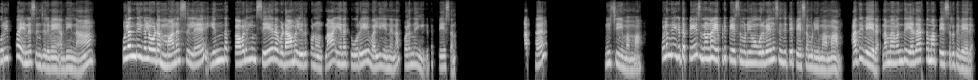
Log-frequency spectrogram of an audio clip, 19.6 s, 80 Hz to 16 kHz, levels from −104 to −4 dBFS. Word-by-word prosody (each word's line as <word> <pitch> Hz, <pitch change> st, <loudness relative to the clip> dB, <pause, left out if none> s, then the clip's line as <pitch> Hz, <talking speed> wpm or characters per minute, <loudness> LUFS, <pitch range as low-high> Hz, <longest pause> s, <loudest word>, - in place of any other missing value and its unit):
குறிப்பா 345 Hz, +6 st, -3 dB
என்ன 250 Hz, +1 st, -1 dB
செஞ்சுருவேன் 185 Hz, -5 st, -1 dB
அப்படின்னா, 170 Hz, -3 st, -3 dB, 0.8 s
குழந்தைகளோட 340 Hz, -4 st, +6 dB, 0.2 s
மனசில 275 Hz, +1 st, 0 dB, 0.4 s
எந்த 310 Hz, +3 st, 0 dB, 0.2 s
கவலையும் 305 Hz, +6 st, +1 dB
சேர 285 Hz, +6 st, +2 dB
விடாமல் 250 Hz, +1 st, +4 dB
இருக்கக்கணும்னா, 220 Hz, -2 st, -2 dB, 0.2 s
எனக்கு 235 Hz, -1 st, -4 dB
ஒரே 230 Hz, +3 st, +1 dB, 0.2 s
வழி 195 Hz, +3 st, -1 dB
என்னன்னா 180 Hz, -1 st, -4 dB
குழந்தைங்ககிட்ட 220 Hz, 0 st, -7 dB, 0.2 s
பேசணும். 200 Hz, +1 st, -6 dB, 1.4 s
அப்ப 225 Hz, -, -2 dB, 1.3 s
நிச்சயமாம்மா. 205 Hz, -11 st, -3 dB, 0.5 s
குழந்தைகள்ட்ட 390 Hz, -2 st, 0 dB
பேசணும்னா, 355 Hz, -3 st, +3 dB
எப்படி 335 Hz, +3 st, -5 dB
பேச 290 Hz, 0 st, +2 dB
முடியும்? 255 Hz, -1 st, -1 dB
ஒரு 255 Hz, -, +1 dB
வேலை 295 Hz, +4 st, +3 dB
செஞ்சுட்டே 265 Hz, -2 st, -3 dB
பேச 210 Hz, 0 st, 0 dB
முடியுமாம்மா? 175 Hz, -1 st, -2 dB, 0.4 s
அது 335 Hz, +5 st, 0 dB
வேற. 205 Hz, -6 st, +5 dB, 0.2 s
நம்ம 255 Hz, +2 st, 0 dB
வந்து 280 Hz, +2 st, -2 dB
எதார்த்தமா 295 Hz, +2 st, +1 dB
பேசுறது 235 Hz, -2 st, -2 dB
வேற. 160 Hz, -2 st, -1 dB
250 Hz, 110 wpm, -24 LUFS, 210-305 Hz, 1.4 s, குழந்தைகளோட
